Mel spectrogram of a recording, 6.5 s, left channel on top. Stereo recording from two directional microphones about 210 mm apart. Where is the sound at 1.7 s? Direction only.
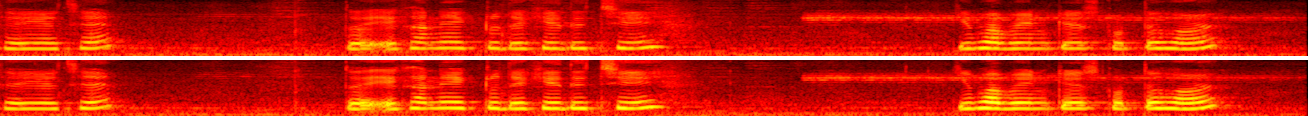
20° right (ahead or behind).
